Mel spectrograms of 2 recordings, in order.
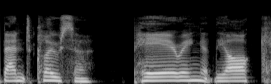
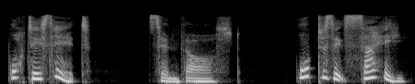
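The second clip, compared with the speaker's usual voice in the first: put-on higher, light teasing girl's voice; girl Synth voice; 3 semitones higher than usual. A narrator's reading. Sister taunting Diello about his tale, in a higher teasing voice. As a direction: taunt him as the younger sister.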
